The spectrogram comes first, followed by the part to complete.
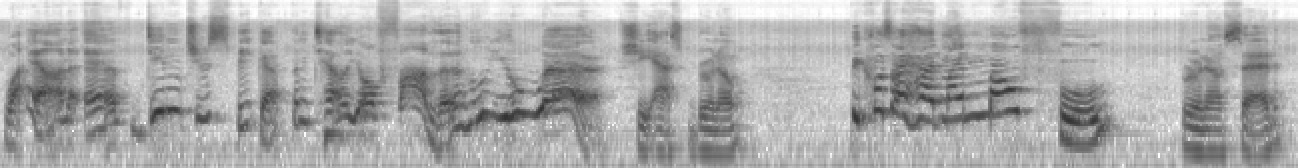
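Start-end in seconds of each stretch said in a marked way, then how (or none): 0.0-4.5 high, slow grandmother voice. A narrator's reading. Grandmother scolding the grandson, high and slow. 6.4-8.3 put-on high, slow cheeky boy; greedy boy Bruno. A narrator's reading. Bruno answering grandmother, high cheeky boy voice.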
